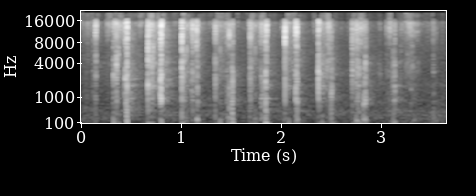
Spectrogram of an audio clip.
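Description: Tarot cards shuffled by hand in a close, quick rhythm of soft slapping riffles, repeated evenly with no voices.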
